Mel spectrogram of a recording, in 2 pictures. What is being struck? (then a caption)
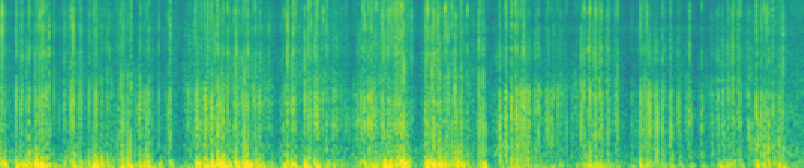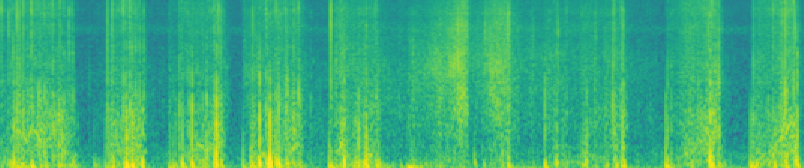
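Fabric boot upper with rhinestones. Long nails scratch along a hand-held black fabric boot, soft and hollow, dotted with rhinestones, making a dense run of close, dry scratching and tapping with low thuds from the hollow shoe.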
